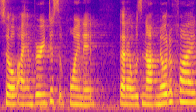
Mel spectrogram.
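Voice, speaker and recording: The woman's voice is loud, with a fairly high pitch and a bright, sharp tone. Audible room echo comes through. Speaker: public commenter, retired teacher. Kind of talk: public comment at council meeting. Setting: city council meeting.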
